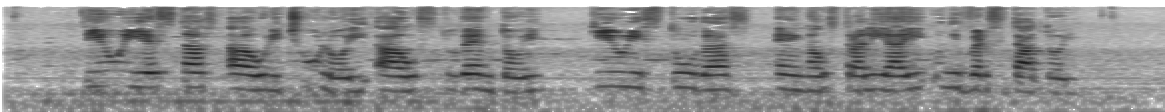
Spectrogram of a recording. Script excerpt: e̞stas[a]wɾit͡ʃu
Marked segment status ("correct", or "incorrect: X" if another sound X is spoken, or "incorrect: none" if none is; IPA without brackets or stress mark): correct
